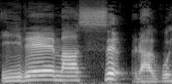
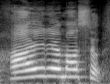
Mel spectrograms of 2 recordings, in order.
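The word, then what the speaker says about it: 入れます: 돼요 그래서 사과를 넣었습니다 이레마스라고 해 줘야지 2번처럼 하이레 마스 하루니까 이렇게 읽으면 여러분들 안 됩니다 오케이 자 그다음에 11번이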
